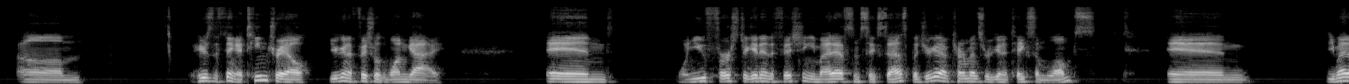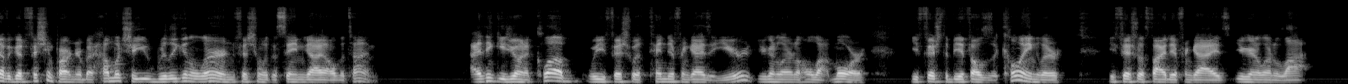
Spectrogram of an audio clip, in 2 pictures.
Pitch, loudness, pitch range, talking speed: 120 Hz, -19 LUFS, 115-130 Hz, 240 wpm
